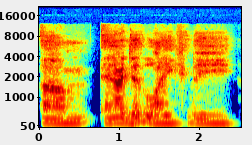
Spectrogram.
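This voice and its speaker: Deep-voiced woman, slow and reflective. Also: fairly even intonation, darkish tone. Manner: reflective, unhurried, many fillers and restarts. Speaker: podcast guest. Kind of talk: casual interview talk. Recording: echoey room.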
